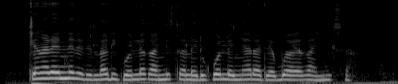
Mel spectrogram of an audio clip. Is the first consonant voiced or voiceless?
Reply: voiceless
